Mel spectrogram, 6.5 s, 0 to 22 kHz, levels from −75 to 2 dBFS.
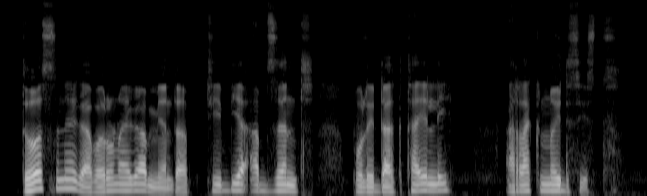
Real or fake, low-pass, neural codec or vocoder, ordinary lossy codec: real; none; none; none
